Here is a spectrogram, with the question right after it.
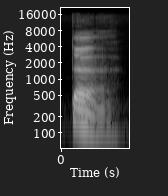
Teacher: It's weaker than the English T. It's not T, but d. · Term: d sound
